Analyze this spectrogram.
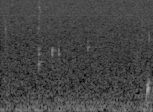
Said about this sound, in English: So I'm actually gonna take a little sip of water in my Hydro Flask.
